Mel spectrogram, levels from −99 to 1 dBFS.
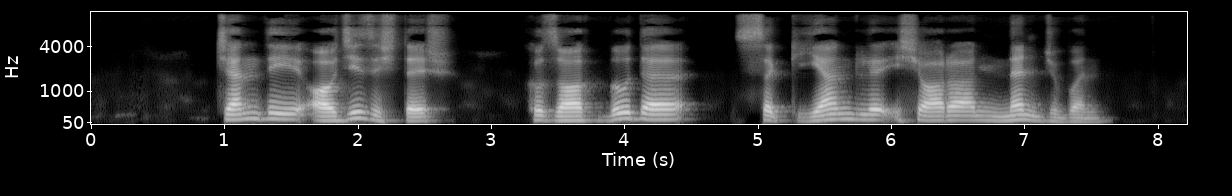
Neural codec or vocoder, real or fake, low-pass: codec, 24 kHz, 0.9 kbps, WavTokenizer, large speech release; fake; 10.8 kHz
